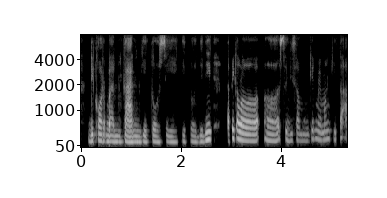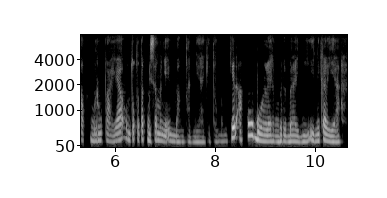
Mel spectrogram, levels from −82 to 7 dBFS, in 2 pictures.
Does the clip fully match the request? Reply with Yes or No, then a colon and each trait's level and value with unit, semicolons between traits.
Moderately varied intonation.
Yes: average, 3.8 semitones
